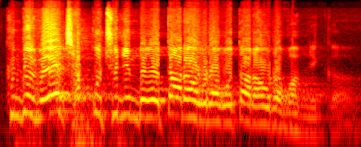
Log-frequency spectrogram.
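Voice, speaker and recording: A man's voice: high-pitched, sing-song, fast talker, creaky, a little mellow. A male pastor preaching a sermon, firing questions at his congregation and hammering key words through repetition. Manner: call-and-response questions to the congregation, emphatic repetition.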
